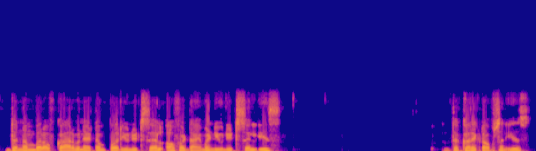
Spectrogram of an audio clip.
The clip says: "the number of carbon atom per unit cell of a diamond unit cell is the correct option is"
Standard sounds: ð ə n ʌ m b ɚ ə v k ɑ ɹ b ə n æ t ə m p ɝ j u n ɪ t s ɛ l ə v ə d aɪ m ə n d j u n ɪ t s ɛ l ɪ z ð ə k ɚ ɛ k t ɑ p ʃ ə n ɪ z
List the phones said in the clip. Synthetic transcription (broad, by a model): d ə n ʌ m b ɚ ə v k ɑ ɹ b ə n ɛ t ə m p ɝ j u n ɪ t s ɛ l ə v ə d aɪ m ə n d j u n ɪ t s ɛ l ɪ z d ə k ɚ ɛ k t ɑ p ʃ ə n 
